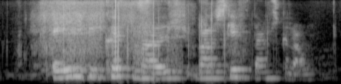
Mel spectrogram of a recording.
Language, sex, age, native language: Icelandic, female, 11, Icelandic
